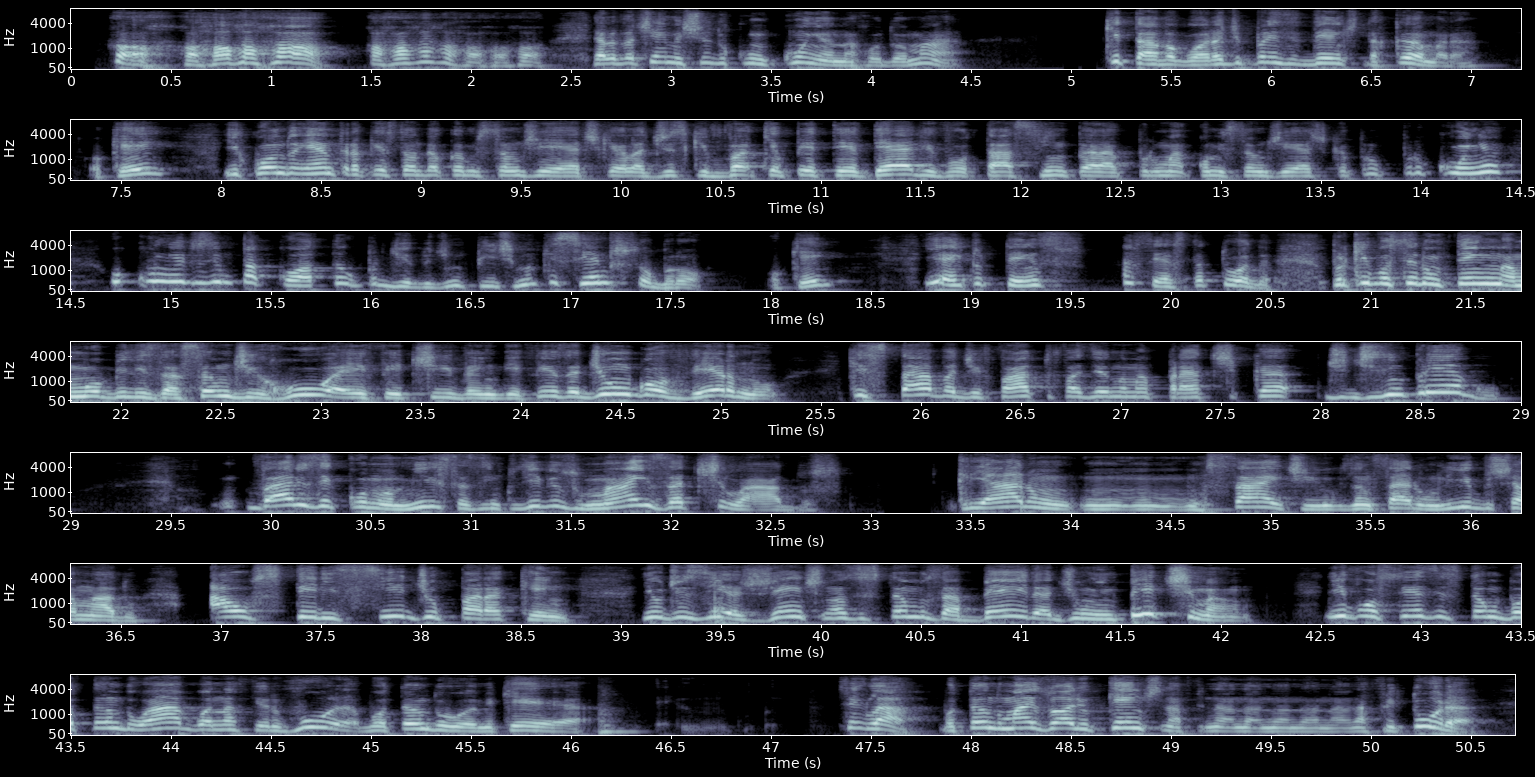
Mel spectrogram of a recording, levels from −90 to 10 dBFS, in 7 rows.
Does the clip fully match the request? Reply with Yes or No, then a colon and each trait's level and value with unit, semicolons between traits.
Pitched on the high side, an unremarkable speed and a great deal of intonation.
Yes: high, 195 Hz; average, 155 wpm; wide, 8.1 semitones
